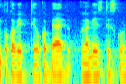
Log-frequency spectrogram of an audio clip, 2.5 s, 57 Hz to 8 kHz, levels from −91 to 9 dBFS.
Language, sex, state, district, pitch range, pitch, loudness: Telugu, male, Andhra Pradesh, Annamaya, 95-100 Hz, 100 Hz, -19 LUFS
